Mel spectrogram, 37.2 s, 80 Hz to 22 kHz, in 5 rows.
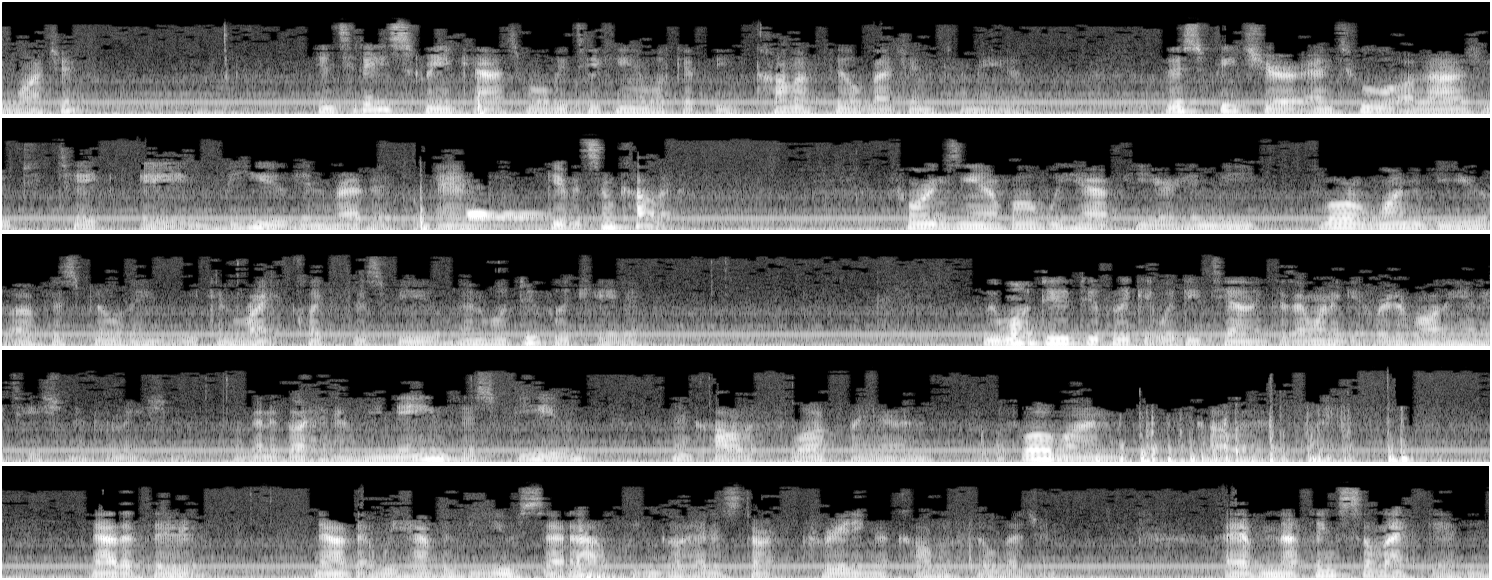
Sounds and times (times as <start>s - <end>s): Speech: 0.0s - 0.5s, 1.6s - 5.2s, 5.8s - 10.9s, 11.9s - 18.2s, 19.8s - 29.2s, 30.2s - 35.1s, 35.8s - 37.1s.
